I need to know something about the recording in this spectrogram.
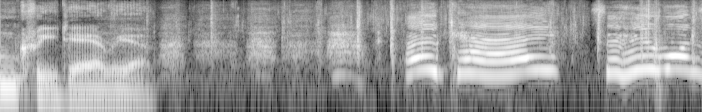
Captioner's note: panting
